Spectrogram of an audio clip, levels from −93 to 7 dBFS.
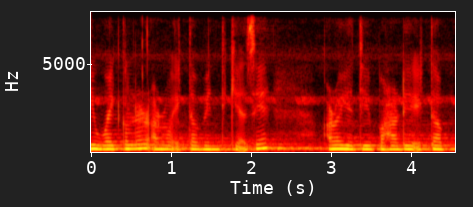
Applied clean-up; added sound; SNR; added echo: none; none; none; none.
